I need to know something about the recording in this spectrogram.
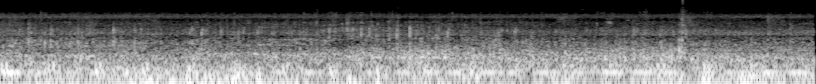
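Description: Footsteps shuffle steadily on paving stones.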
